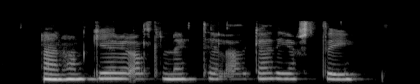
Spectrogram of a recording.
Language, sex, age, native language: Icelandic, female, 13, Icelandic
